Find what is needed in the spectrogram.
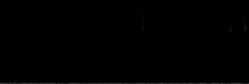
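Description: Faint computer keyboard typing: a quick run of key clicks that starts about a second in.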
